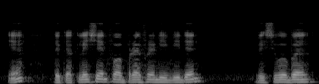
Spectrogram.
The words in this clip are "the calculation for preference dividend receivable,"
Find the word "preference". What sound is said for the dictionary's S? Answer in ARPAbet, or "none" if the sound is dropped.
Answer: none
